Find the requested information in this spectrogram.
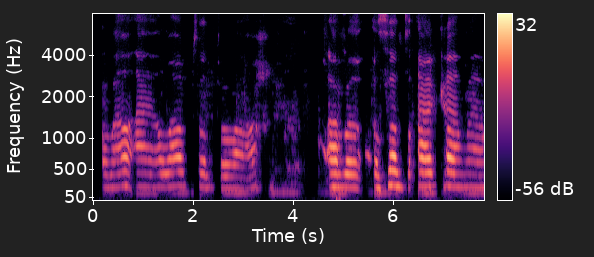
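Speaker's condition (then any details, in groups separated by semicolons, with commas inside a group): ALS; diagnosed almost five years ago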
